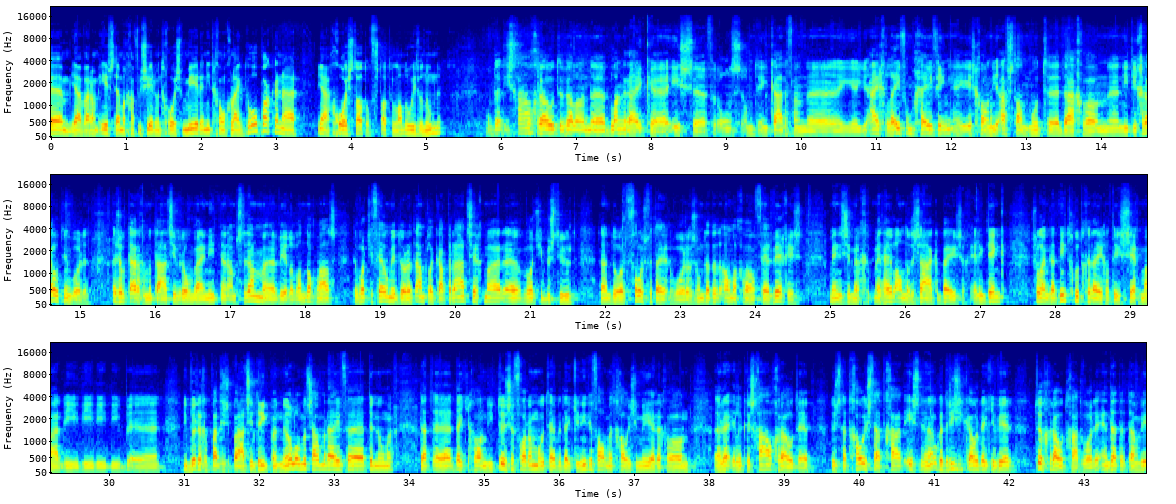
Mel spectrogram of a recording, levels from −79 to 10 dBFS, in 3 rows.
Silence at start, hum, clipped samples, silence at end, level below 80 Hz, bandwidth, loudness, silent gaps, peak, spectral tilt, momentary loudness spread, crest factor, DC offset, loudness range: 0 s; none; under 0.1%; 0 s; -62 dBFS; 16.5 kHz; -19 LUFS; none; -4 dBFS; -6 dB/octave; 7 LU; 14 dB; under 0.1%; 3 LU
